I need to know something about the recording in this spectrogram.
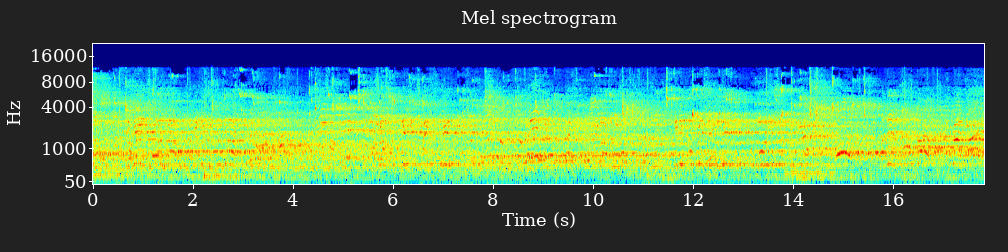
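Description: A basketball bounces on a hard wooden court.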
